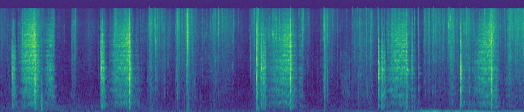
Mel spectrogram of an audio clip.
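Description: Experimental noise track made of rough rubbing and scraping sounds. They come in irregular bursts of about a second each, with quieter gaps between them, and grow into a denser, steadier rasp over the last couple of seconds.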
